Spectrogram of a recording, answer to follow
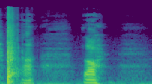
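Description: A man's short spoken words, with faint room hush between them. No music is playing from the system.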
